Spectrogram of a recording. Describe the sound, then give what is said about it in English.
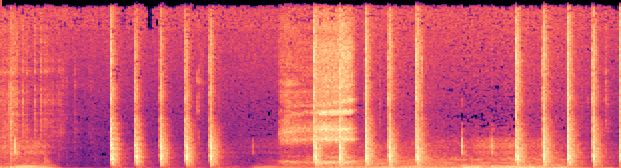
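Sharp knocks on a door, reenacted: a quick, even run of about five, a brief pause, then a longer irregular series of raps over a low, steady background rumble. “And then she's like, "No, seriously, somebody's at the door."”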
